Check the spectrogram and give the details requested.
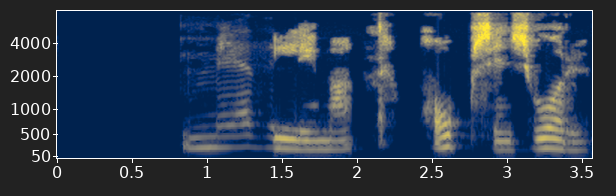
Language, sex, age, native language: Icelandic, female, 7, Icelandic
